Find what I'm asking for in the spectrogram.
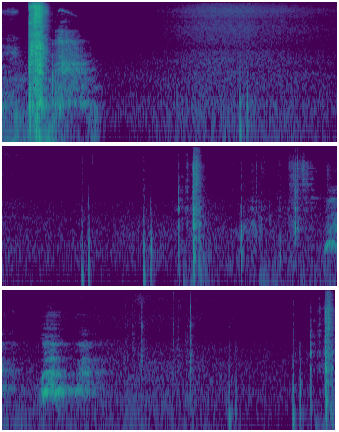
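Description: A dog in the video game Blue Prince gives a few faint, distant barks in short bursts, scattered over quiet soft clicking.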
